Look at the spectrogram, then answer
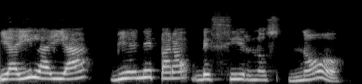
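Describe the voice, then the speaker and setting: With lively intonation, this woman talks in a high voice. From Brazil. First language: Portuguese (speaking Spanish). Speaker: teacher training consultant. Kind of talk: conference talk.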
